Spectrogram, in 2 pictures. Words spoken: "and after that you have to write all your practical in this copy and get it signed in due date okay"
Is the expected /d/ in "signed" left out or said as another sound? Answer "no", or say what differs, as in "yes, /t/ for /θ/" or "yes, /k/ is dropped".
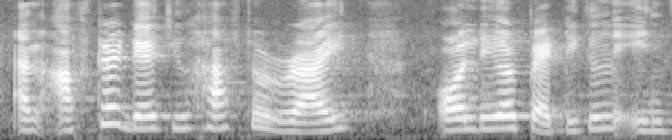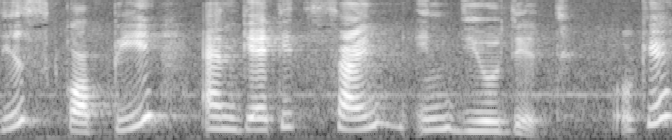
yes, /d/ is dropped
